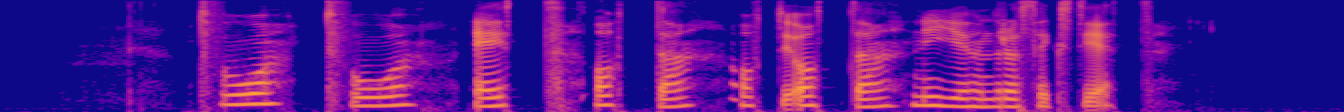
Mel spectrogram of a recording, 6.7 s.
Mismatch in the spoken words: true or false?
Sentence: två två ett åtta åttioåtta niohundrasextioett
false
